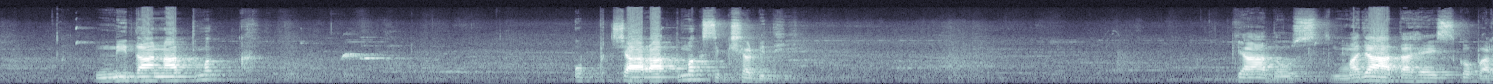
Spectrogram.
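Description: A middle-aged man speaks calmly in bursts, close by.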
